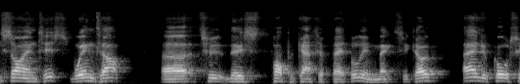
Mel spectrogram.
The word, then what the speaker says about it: Popocatépetl: There was one in Mexico called Popocatépetl. I've pronounced that right.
